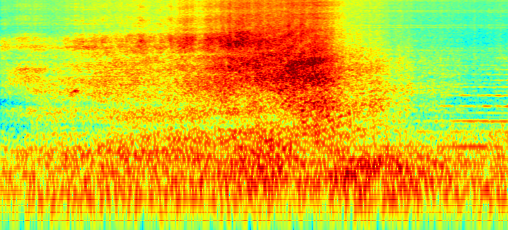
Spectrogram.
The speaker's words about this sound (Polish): Samolot pruł powietrze z prędkością prawie dwóch machów.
